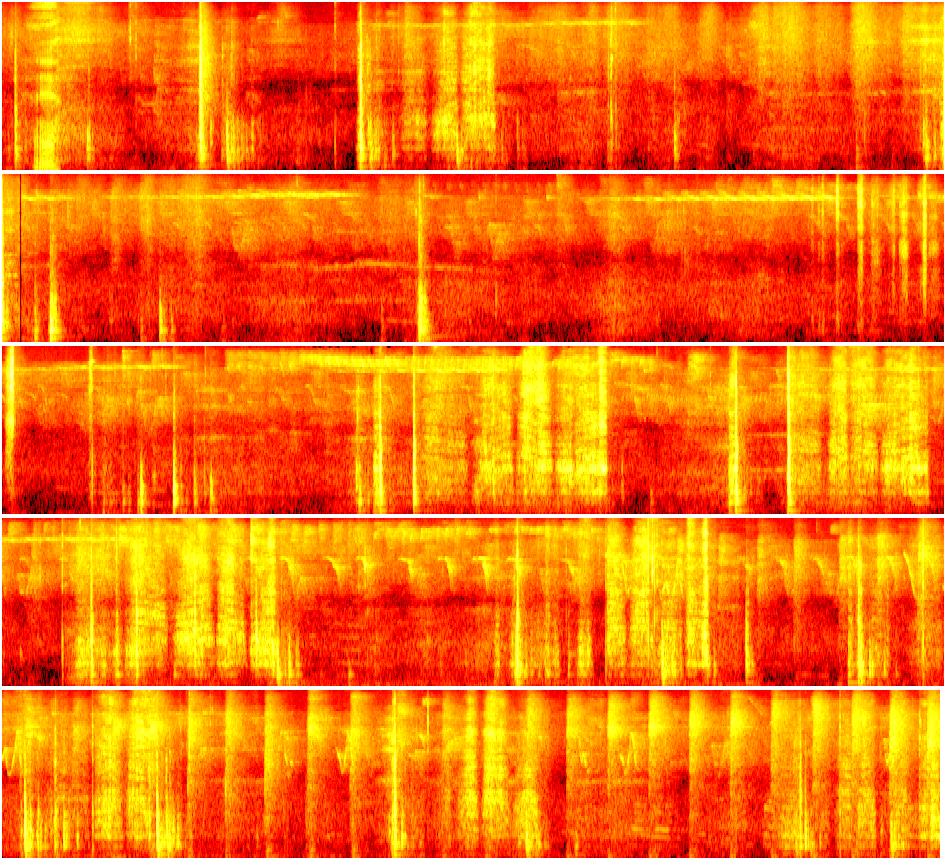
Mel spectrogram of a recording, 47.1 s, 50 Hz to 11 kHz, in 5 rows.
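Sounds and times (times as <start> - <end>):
knife rasping cutting strokes: 22.4 - 25.0, 26.1 - 28.2, 28.9 - 31.2, 33.3 - 35.4, 36.8 - 39.4, 41.5 - 43.1, 45.4 - 47.0.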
